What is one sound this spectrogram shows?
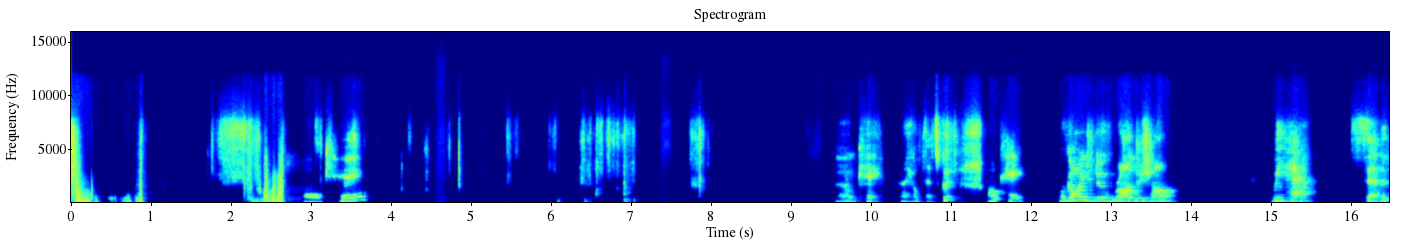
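A woman talks cheerfully over an online call.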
